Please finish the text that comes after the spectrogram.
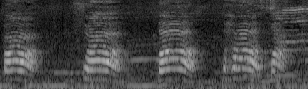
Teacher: पा वाली लाइन ओस्ट मतलब होठों से बोली जाती है। आपके जो लिप्स है वो आपस में टच करते हैं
